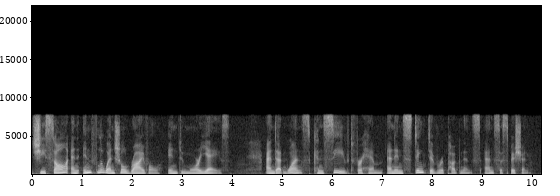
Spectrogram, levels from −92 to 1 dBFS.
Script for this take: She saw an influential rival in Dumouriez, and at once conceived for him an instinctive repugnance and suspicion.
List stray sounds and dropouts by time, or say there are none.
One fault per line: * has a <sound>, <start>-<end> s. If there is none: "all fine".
all fine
